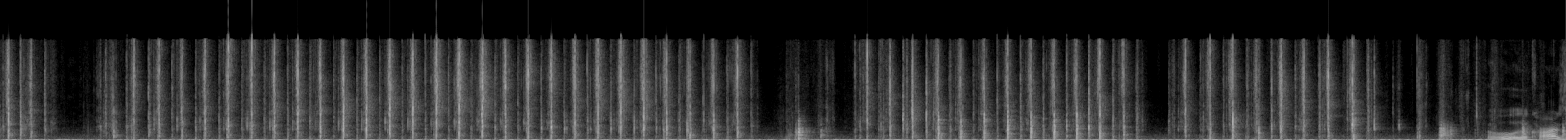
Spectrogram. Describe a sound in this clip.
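Playing cards riffle and flutter quickly as they are shuffled.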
